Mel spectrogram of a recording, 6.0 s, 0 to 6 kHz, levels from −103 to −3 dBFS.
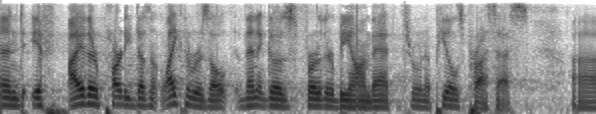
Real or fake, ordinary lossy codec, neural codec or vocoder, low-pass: real; AAC, 48 kbps; none; 5.4 kHz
